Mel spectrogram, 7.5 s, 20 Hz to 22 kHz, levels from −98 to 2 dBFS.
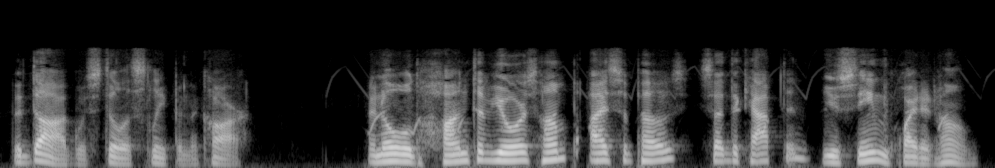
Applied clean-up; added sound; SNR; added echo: neural mask model Resemble Enhance denoiser.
